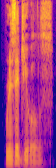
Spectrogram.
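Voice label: "residuals", British English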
